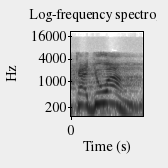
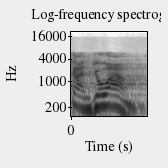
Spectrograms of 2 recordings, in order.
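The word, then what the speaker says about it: Kajwang: name properly I'm Nota I am kajang not Kang number two Mr Speaker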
